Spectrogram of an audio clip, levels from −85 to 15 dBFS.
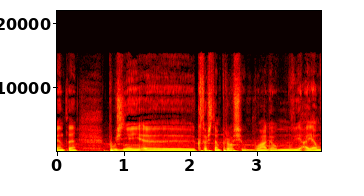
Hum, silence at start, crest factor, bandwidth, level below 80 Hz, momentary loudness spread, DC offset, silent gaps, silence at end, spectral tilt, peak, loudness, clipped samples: none; 0 s; 14 dB; 15 kHz; -24 dBFS; 5 LU; under 0.1%; none; 0 s; -6.5 dB/octave; 0 dBFS; -15 LUFS; under 0.1%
